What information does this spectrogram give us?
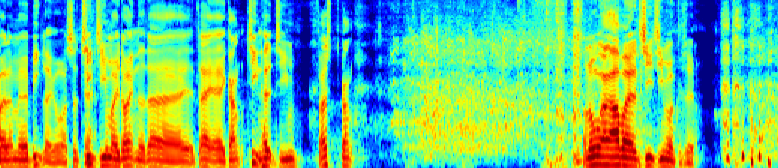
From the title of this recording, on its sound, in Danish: LIVE fra Esbjerg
